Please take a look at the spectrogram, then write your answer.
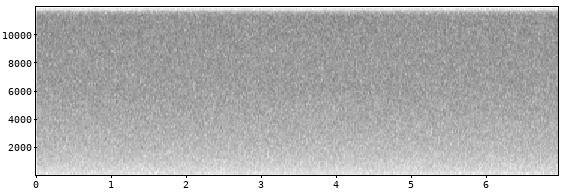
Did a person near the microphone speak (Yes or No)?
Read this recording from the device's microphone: No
